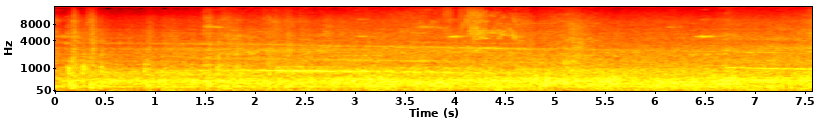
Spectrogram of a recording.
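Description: Alstom X'Trapolis electric train running along the platform, a steady rumble of wheels on rail with a whine that falls slowly in pitch.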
